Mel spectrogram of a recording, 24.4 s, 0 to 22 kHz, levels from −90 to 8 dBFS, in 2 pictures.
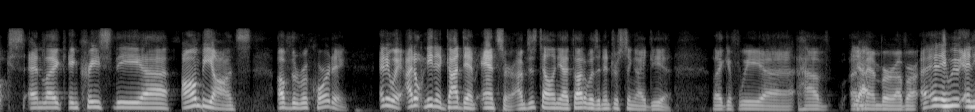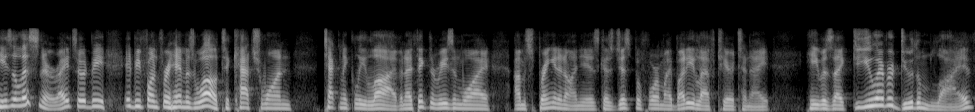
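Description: No technical faults can be heard in this speech.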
